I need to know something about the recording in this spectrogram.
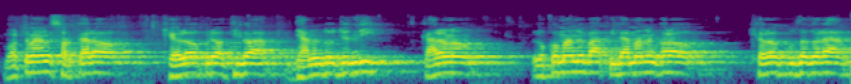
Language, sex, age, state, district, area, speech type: Odia, male, 45-60, Odisha, Ganjam, urban, spontaneous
